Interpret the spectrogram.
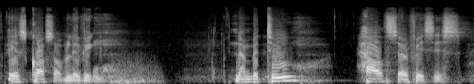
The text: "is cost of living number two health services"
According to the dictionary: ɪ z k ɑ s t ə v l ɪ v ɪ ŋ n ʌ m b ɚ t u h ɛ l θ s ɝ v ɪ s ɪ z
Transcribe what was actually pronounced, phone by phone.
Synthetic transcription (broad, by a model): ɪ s k ɑ s ə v l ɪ v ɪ ŋ n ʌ m b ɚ t u h ɛ l θ s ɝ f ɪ s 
